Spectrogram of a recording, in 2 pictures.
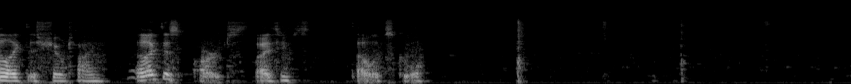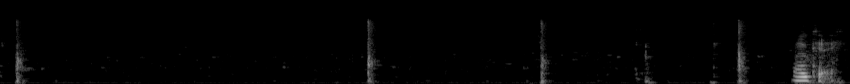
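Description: Playing cards tap and slide on a table.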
